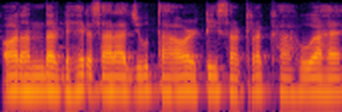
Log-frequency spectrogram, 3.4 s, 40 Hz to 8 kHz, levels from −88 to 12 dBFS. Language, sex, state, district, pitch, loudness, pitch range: Hindi, male, Jharkhand, Deoghar, 110 Hz, -19 LUFS, 105-115 Hz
